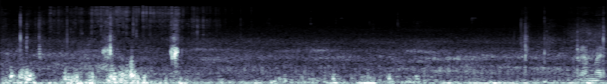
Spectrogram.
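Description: Wind buffeting the phone's microphone, a continuous low rumble, with a few faint voice-like sounds and clicks in the first two seconds.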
